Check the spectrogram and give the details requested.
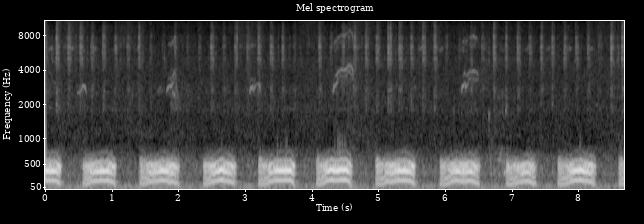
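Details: A run of about ten deep, rhythmic coo notes, just under one per second, comes from a pigeon at a wild nest where a squab is attacked by an intruder pair; small birds chirp faintly overhead.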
